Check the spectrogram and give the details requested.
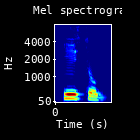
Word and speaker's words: isog: As you can see, these words are spelled with the letter I and sounded with the native Hiligaynon vowel E.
